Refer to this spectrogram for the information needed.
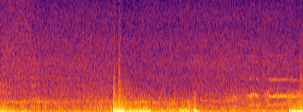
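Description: Steady, heavy rain hisses throughout, with low rumbling thunder cracking in twice, once near the middle and again at the end. No voices are heard.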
